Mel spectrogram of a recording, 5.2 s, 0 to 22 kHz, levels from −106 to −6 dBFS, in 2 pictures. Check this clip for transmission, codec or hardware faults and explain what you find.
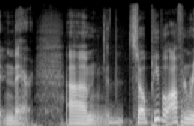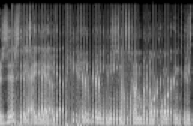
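One hardware fault is present: buffer tearing, from 2.72 s to the end of the clip. The program filling the playback ring buffer and the device reading it have drifted out of step, so they cross inside every period. A little under half of each period replays audio from roughly 150 ms earlier, with abrupt joins on either side. This produces a rattling, robotic 25 Hz buzz that appears only while speech is present. On a waveform, hard discontinuities recur every 40 ms. A spectrogram shows vertical broadband lines at that spacing, with harmonic traces jumping between frames.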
